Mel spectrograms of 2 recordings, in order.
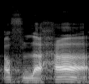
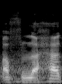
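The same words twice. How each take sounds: First: The final vowel is drawn out long. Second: The final vowel is short. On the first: Two people became successful. The speaker calls it wrong. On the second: One person became successful. The speaker calls it right.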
